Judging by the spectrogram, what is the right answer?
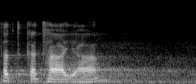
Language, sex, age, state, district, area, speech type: Sanskrit, male, 30-45, Kerala, Kasaragod, rural, spontaneous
